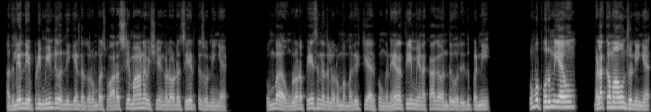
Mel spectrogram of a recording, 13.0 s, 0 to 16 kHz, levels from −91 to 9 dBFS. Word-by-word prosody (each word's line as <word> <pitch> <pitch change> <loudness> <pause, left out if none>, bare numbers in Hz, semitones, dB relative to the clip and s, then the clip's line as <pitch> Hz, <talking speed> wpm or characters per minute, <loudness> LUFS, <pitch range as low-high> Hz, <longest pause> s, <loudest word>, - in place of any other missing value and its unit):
அதுலேந்து 135 +7 +2
எப்டி 140 -1 -2
மீண்டு 155 +2 0
வந்தீங்கன்றத 125 -3 -4
ரொம்ப 115 +4 -5
சுவாரஸ்யமான 130 +6 -1
விஷயங்களோட 120 0 -3
சேர்த்து 130 +2 -2
சொன்னீங்க. 105 -2 -6 0.9
ரொம்ப 130 +5 -3 0.2
உங்களோட 115 +5 -1
பேசுனதுல 135 -5 -2
ரொம்ப 110 +1 -4
மகிழ்ச்சியா 125 +3 -3
இருக்கும். 110 +2 -7
உங்க 100 -1 -6
நேரத்தையும் 135 +1 0
எனக்காக 125 +2 -4
வந்து 115 +2 -5
ஒரு 105 - -5
இது 130 +4 -6
பண்ணி. 120 +1 -3 0.9
ரொம்ப 205 +5 +4
பொறுமையாகவும் 180 -1 +6 0.4
விளக்கமாவும் 165 -2 +6
சொன்னீங்க. 120 -4 0
125 Hz, 120 wpm, -22 LUFS, 115-140 Hz, 0.9 s, பொறுமையாகவும்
